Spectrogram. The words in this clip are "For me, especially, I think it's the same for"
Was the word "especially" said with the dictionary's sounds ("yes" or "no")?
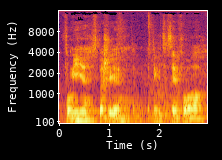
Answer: yes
